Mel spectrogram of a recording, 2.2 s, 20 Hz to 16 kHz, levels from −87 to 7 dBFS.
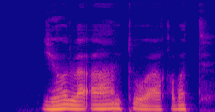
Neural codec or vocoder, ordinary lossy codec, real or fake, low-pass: none; MP3, 64 kbps; real; 14.4 kHz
